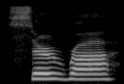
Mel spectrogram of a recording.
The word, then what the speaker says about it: Sriracha: Okay, now we've got a pronunciation here from Brian. It says sriracha.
